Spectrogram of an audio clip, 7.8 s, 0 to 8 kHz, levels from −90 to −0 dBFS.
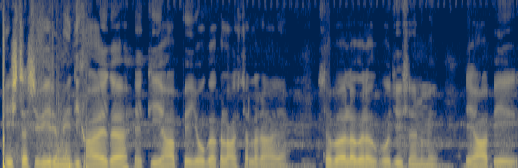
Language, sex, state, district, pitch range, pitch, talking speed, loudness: Hindi, male, Haryana, Charkhi Dadri, 105-115 Hz, 110 Hz, 160 wpm, -23 LUFS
